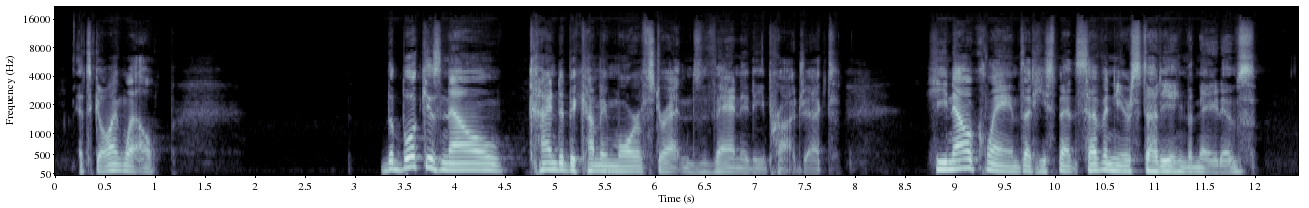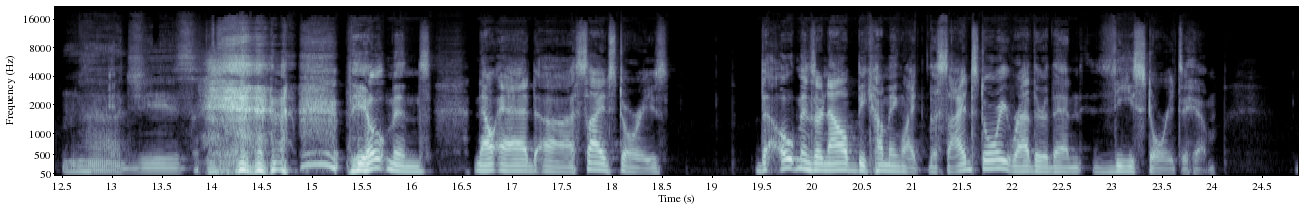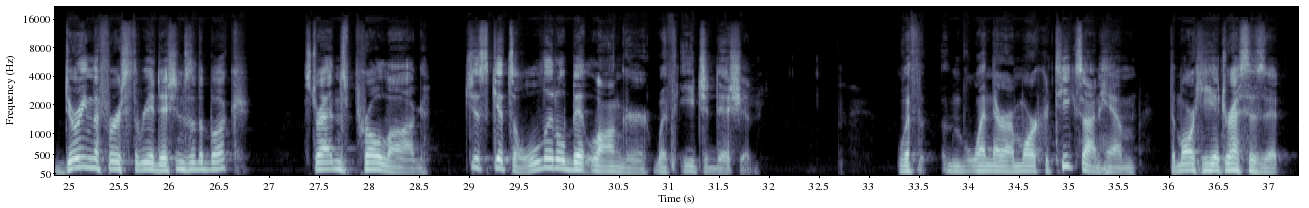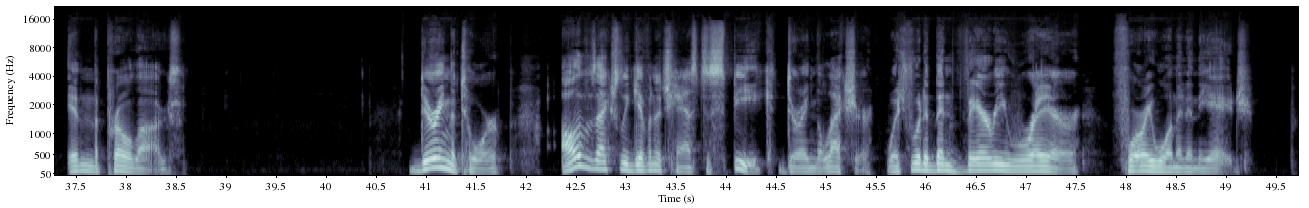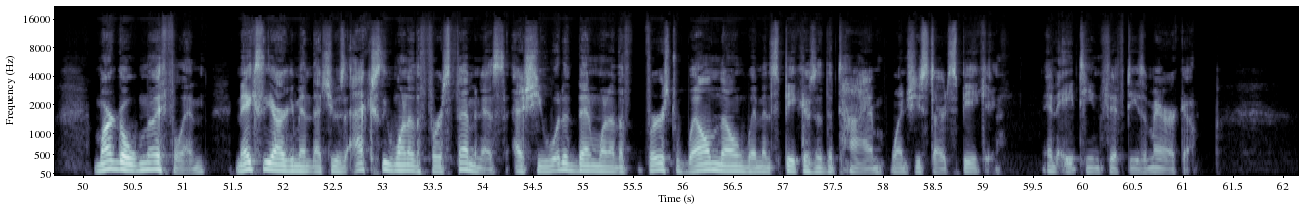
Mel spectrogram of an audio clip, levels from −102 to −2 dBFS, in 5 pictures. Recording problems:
none

